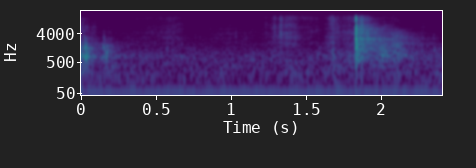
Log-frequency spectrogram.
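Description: Paper sheets being handled and leafed through close to a desk microphone: a small click at the start, faint rustling, and one sharp snap near the end.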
